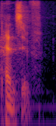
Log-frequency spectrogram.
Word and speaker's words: Pensieve: What is it? Pensieve? – Yeah. – It's a silly name. – Yeah. Should be a pensive. – I mean, it's pronounced pensive.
